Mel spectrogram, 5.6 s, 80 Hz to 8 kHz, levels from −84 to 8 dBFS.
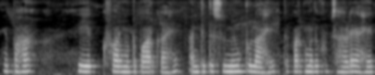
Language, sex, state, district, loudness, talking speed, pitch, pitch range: Marathi, female, Maharashtra, Solapur, -17 LUFS, 200 wpm, 220 Hz, 210-225 Hz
